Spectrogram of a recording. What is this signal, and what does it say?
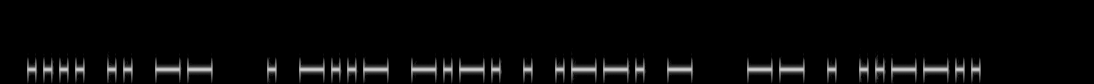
Morse code, heard as a keyed tone, about 15 wpm, 700 Hz. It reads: HIM EXCEPT ME?
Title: Sentences from Top 1600 Words 15wpm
